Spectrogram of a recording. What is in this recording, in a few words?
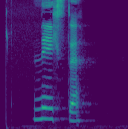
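"next", Australian English; PictureDictionary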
